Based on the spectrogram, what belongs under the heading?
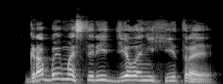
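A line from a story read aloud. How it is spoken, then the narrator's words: Uncle's giggle. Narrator (Russian): хихикает дядя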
